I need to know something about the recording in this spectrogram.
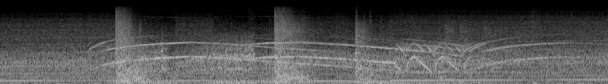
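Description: Car tyres screech as a sports car skids sideways on asphalt.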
